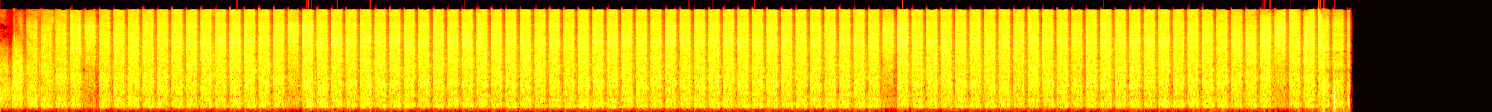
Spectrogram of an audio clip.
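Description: Ghost-hunting spirit box sweeping through radio frequencies, played through a small JBL portable speaker: loud static chopped into a rapid, even pulsing. It cuts off abruptly about a second before the end.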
